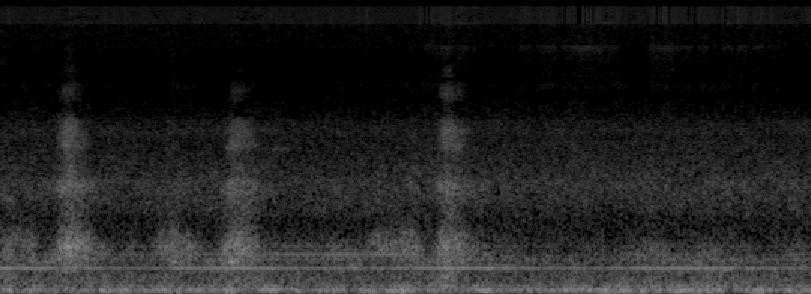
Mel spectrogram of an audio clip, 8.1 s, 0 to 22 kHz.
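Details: Naptime snoring: soft snorting snores recurring about every two seconds, roughly 28 breaths a minute, under a steady room hum.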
